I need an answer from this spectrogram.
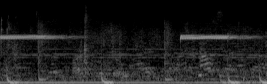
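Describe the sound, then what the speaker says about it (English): A school fire alarm in a movie scene sounds as a steady high-pitched electronic tone in two long stretches, loud and continuous, while low thumping and other scene sounds carry on underneath. "I'm so glad somebody finally decided to pull that fire alarm."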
